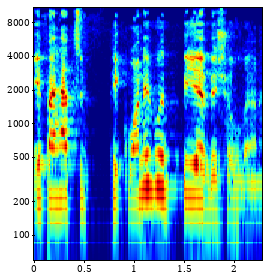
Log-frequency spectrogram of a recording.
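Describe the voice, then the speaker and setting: The background is quiet. A woman speaks with a bright, sharp tone. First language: Danish. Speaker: wargamer and former teacher. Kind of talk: casual chat. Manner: halting.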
